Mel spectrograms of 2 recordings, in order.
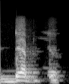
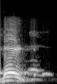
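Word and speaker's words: debt: पर दूसरा रूल है यदि बी के बाद टी आए तब वहां बी साइलेंट रहेगा जैसे डी अभी तक आप लोग क्या बोलते थे डेप्थ लेकिन डेप नहीं बोलना डेट डेट डेट ट मींस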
